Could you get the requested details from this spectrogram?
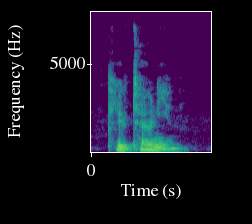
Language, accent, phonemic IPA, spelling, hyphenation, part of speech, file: English, Southern England, /pluːˈtəʊ.nɪ.ən/, Plutonian, Plu‧to‧ni‧an, adjective / noun, LL-Q1860 (eng)-Plutonian.wav
- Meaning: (adjective) Of or relating to Pluto, the Greek and Roman god of the underworld; demonic, infernal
